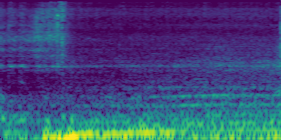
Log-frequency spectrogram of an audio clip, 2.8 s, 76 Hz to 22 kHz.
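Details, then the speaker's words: 1978 Chevy C10, sitting a while: catches quickly and settles into a steady deep V8 rumble with no misses or knocks; normal cold start idle. "Pretty good. I'm really impressed."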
